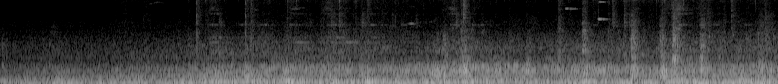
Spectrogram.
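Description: Tram wheels rumble and clack along the rails.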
